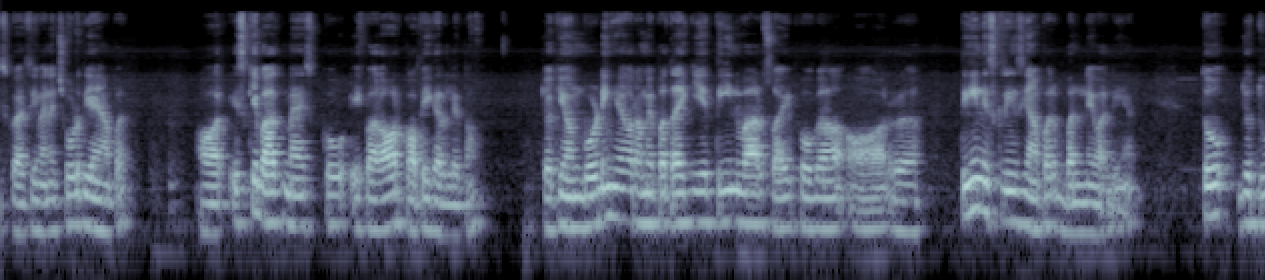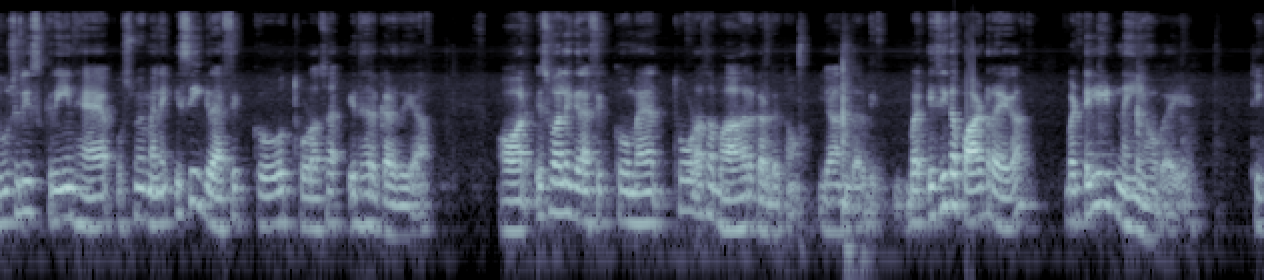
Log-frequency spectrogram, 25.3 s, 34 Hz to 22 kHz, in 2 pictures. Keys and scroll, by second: 4.2 super+d, 17.4 super+z, 20.6 Left, 23.0 z, 23.6 v, 24.8 Right.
